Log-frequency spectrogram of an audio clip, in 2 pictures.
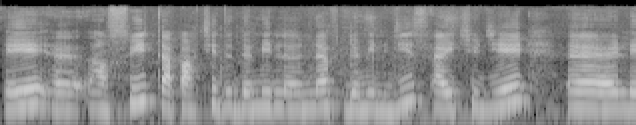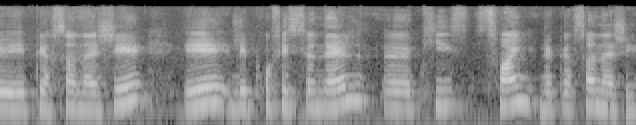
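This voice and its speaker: A woman speaks at a fairly slow pace, her medium-pitched voice somewhat breathy and fairly even in intonation. Audible room echo surrounds her. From Brazil, born in Japan. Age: 70s. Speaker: sociologist. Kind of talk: lecture. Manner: halting, many hesitations.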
